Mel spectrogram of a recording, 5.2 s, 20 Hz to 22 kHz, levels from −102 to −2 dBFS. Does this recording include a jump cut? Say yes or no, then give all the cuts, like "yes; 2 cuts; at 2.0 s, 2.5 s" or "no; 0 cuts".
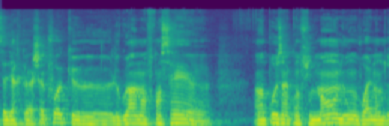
no; 0 cuts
